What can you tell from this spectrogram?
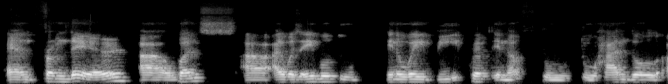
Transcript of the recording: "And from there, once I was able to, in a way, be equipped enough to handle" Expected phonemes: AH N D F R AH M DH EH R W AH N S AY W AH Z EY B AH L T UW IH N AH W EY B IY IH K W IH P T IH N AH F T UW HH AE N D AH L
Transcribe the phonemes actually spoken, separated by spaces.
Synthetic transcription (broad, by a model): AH N D F R AH M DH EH R W AH N S AY W AH Z EY B AH L T UW IH N AH W EY B IY IH K W IH P T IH N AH F T UW HH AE N D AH L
